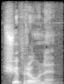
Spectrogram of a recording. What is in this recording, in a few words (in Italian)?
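"sceprone", dialettale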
